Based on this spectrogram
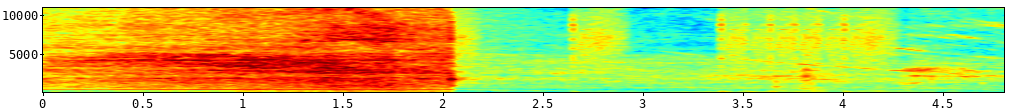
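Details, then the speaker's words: Multipro 3-in-1 vacuum cleaner, 650 W, 10 L tank, blower mode: loud steady whine with rushing airflow, then switch-off and smooth pitch fall as motor coasts down; strong airflow, healthy motor. "Tiup ini bisa untuk ngeringin ya. Untuk ngeringin karpet atau apa gitu ya, ini bisa jadi blower nih."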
